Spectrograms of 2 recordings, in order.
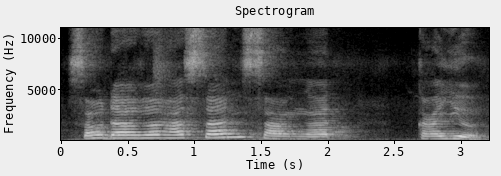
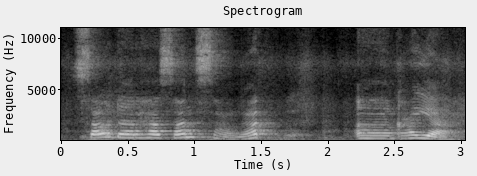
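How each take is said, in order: First: The r is blurred and final a sounds like e. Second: It is said in standard Indonesian pronunciation.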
